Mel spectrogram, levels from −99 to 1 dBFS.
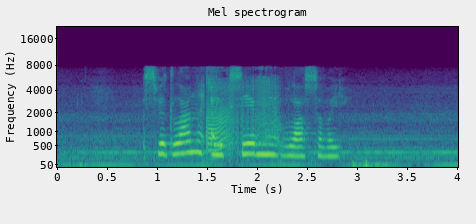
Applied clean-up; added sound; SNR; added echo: none; Fart; 8 dB; none.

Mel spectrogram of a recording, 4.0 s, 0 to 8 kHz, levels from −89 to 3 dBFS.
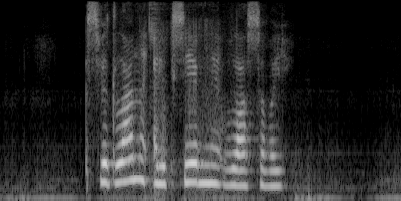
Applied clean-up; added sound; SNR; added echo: neural separator model SepFormer DNS4.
